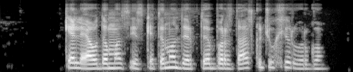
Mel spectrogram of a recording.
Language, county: Lithuanian, Marijampolė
